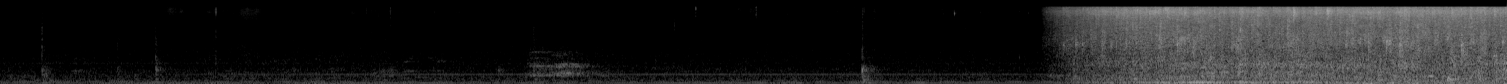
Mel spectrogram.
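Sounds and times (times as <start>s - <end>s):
heavy rain splashing on ground: 10.5s - 15.0s.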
